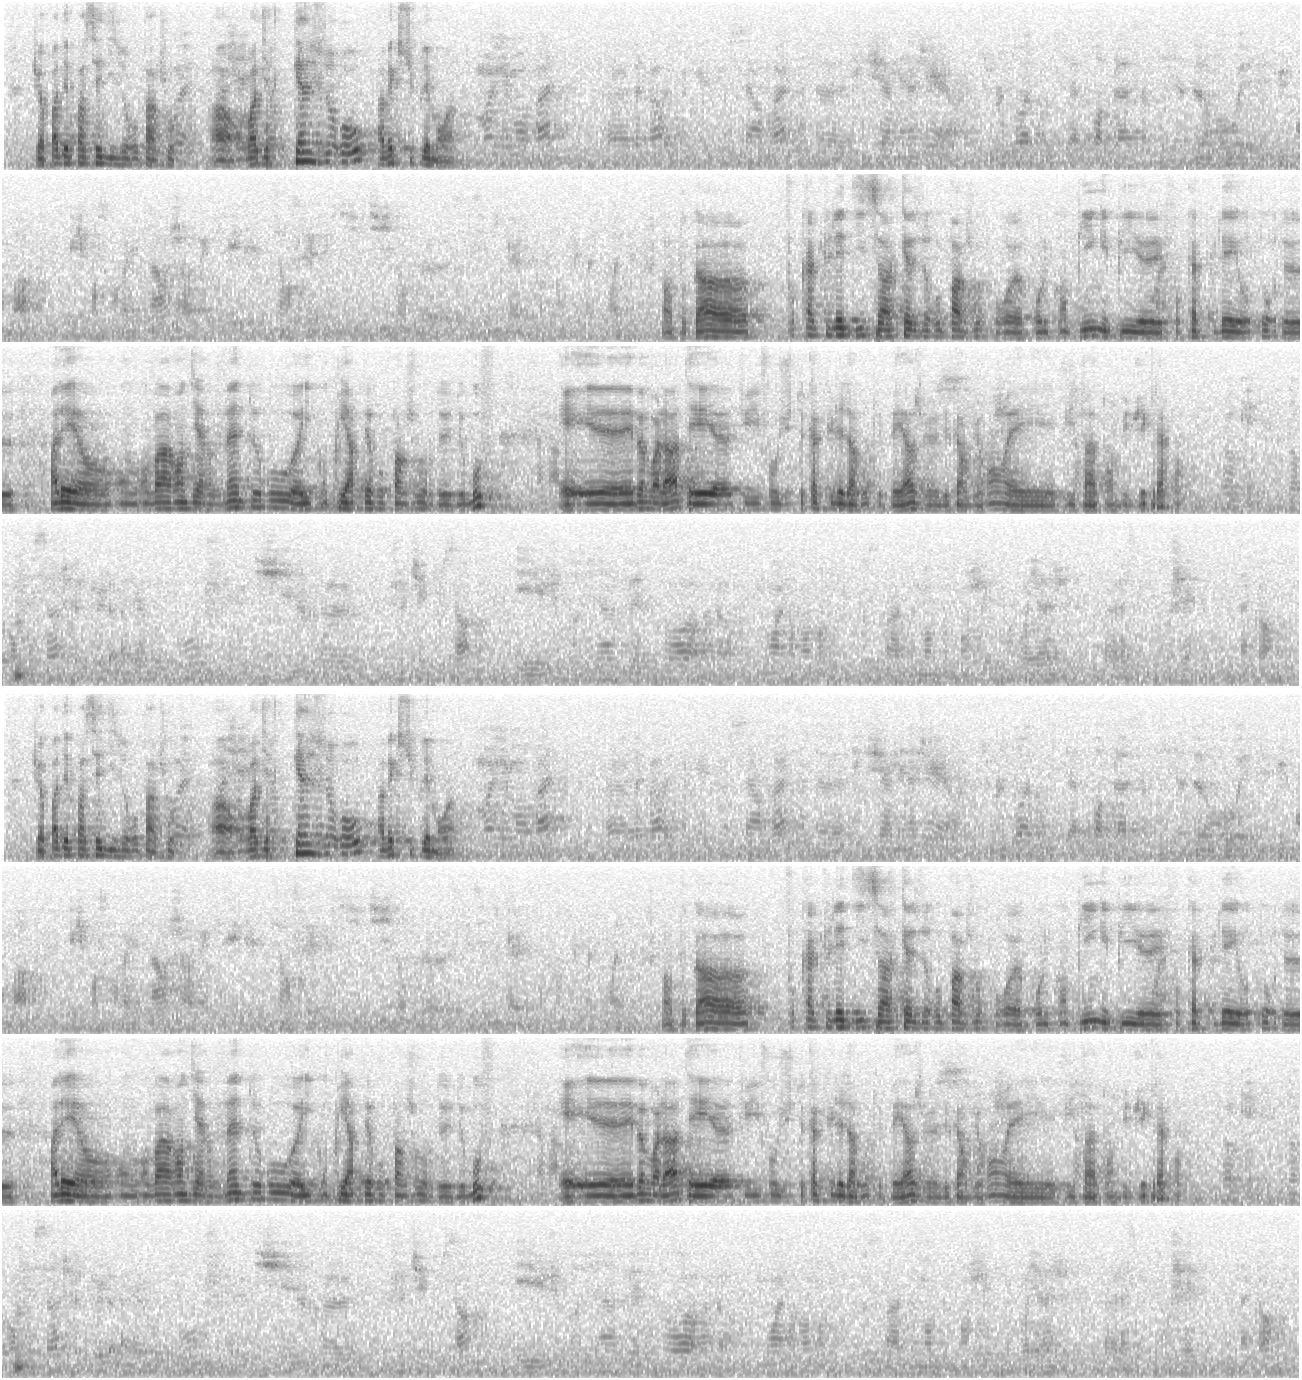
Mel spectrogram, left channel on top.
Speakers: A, on the left; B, on the right.
A: tu vas pas dépasser 10 euros par jour.
B: Ouais, moi
A: Alors,
B: j'ai
A: on va
B: m-
A: dire
B: moi
A: 15
B: j'ai
A: euros avec supplément.
B: Moi, j'ai mon van, euh, d'accord, avec ma caisse. Moi, c'est un van euh, et que j'ai aménagé euh, sur le toit. Donc, il y a trois places, ça veut dire il y a deux en haut et, et une en bas. Et je pense qu'on va être large avec les. Si on se fait 50-50, donc euh, c'est c'est nickel, quoi. On fait moite-moite.
A: En tout cas, il faut calculer 10 à 15 euros par jour pour, euh, pour le camping. Et puis, euh,
B: Ouais,
A: il faut calculer autour de... Allez, on, on- on va arrondir 20 euros, euh, y compris apéro par jour de, de bouffe.
B: ça marche.
A: Et, euh, et ben voilà, t'es, euh, tu, il faut juste calculer la route, le péage, le
B: Ça
A: carburant,
B: marche.
A: et,
B: Ça
A: puis
B: marche.
A: tu as ton budget clair, quoi.
B: Ok, donc on
A: Hmm.
B: fait ça, je calcule aller-retour, je fais mes petits chiffres, euh, je check tout ça et je reviens vers toi. Alors moi, normalement, je dépose ma demande de congé pour le voyage euh, la semaine prochaine, d'accord?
